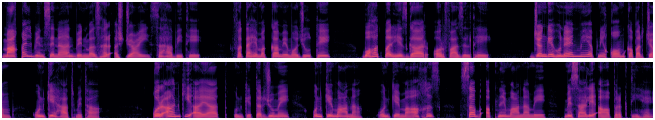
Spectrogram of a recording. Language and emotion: Urdu, neutral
